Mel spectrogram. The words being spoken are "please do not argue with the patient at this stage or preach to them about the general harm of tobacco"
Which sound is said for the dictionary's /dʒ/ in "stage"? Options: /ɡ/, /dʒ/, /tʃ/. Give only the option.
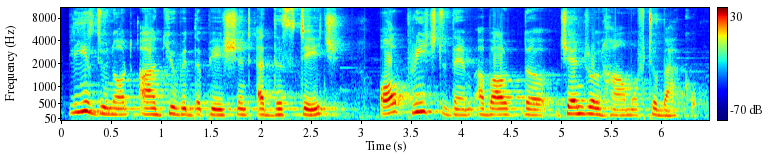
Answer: /dʒ/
